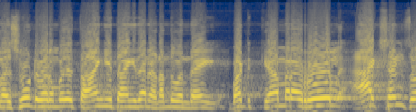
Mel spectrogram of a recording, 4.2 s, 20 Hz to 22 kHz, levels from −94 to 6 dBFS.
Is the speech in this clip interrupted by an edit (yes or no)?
yes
